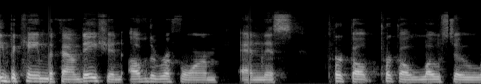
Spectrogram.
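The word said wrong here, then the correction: peruskoulu: Oh, I looked up how to say it. Let me tell you, I did the like Google Translate. It's Peruskoula.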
